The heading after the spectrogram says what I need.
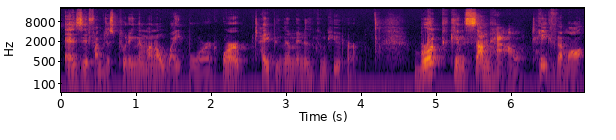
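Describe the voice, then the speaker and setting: A woman's voice: a bass voice, fairly bright tone. A woman co-hosting a podcast, talking casually in a reflective, rambling way with many restarts. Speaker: podcast co-host and business teacher. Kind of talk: casual chat.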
